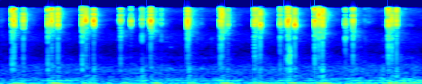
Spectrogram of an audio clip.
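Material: Plastic.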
